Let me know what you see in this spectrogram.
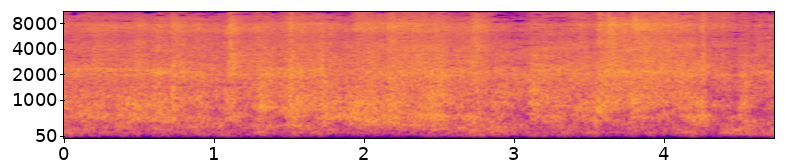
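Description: Passenger train running along the track, its wheels clacking over the rail joints under a steady rush of running noise, heard from an open carriage window.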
